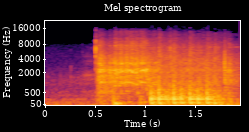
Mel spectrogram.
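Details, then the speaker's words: Yamaha YFZ450 after top-end rebuild, electric start with clutch held in: brief starter whir, single fires at once into regular pulses; no-start problem was just a small switch that came off; clean normal electric start. "okay, that is good. Okay, we figured out our problem now, guys. It was simple. It was just this little switch that came off."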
